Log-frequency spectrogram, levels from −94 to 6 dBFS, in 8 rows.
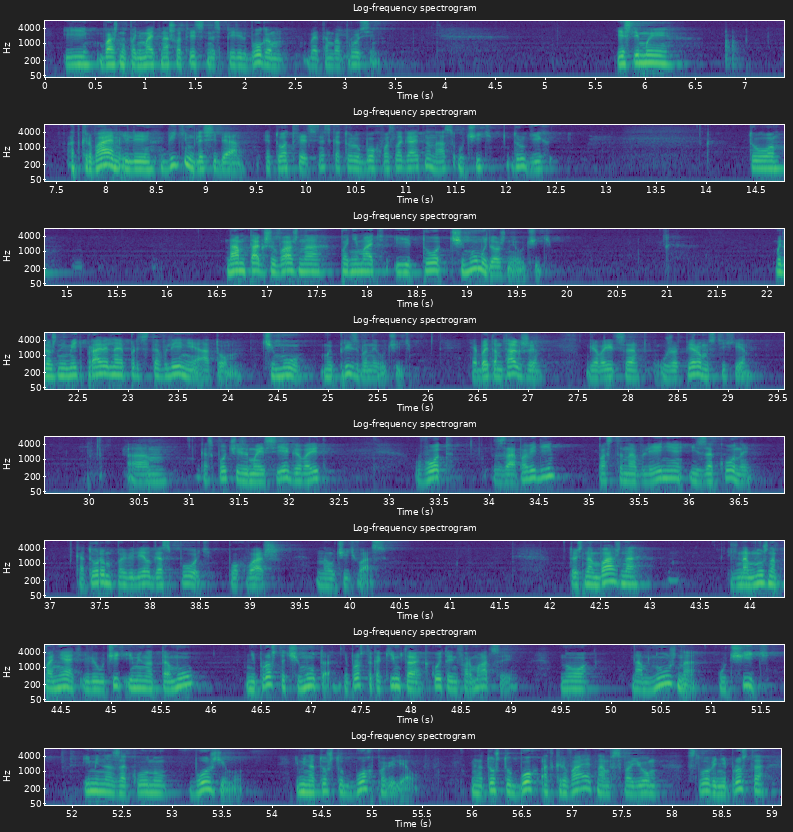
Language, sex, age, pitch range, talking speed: Russian, male, 20-39, 135-170 Hz, 115 wpm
